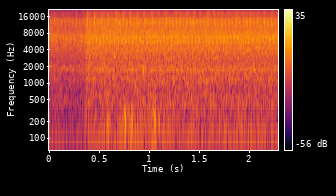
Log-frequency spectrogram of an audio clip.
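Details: Opel Vectra A (front-wheel drive), front wheel jacked up, engine running in first gear: a low, steady drone from a worn front hub bearing, while the opposite side turns quietly.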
